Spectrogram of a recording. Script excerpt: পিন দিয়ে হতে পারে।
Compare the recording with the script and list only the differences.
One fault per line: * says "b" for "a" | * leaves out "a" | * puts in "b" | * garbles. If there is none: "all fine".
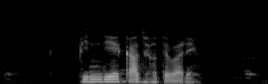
* puts in "কাজ"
